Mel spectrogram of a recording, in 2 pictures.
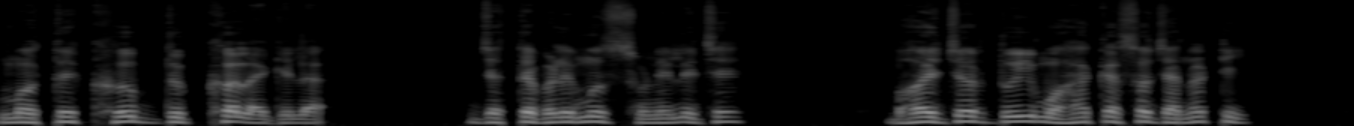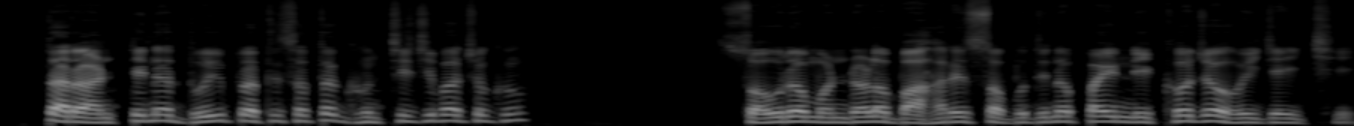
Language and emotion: Odia, sad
